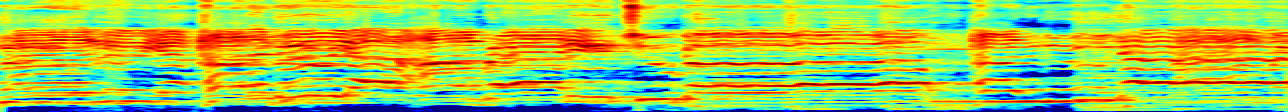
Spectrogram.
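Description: Bluegrass gospel vocal harmony, led by women's voices and sung unaccompanied; low band instruments come in underneath in the second half and grow stronger near the end.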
